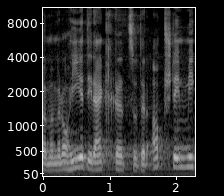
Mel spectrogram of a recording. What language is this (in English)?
Swiss German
